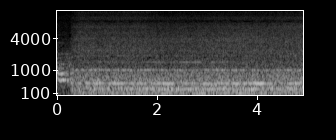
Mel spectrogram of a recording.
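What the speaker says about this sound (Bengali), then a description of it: "আসানসোলের 4 নম্বর প্ল্যাটফর্মে চলে এসছে পূর্বা এক্সপ্রেস, হাওড়া নিউ দিল্লি" Purba Express, the Howrah–New Delhi train, pulling in at platform 4 of Asansol station, a loud steady rumble of wheels and carriages with faint tonal hums, continuous and close throughout with no talk.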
